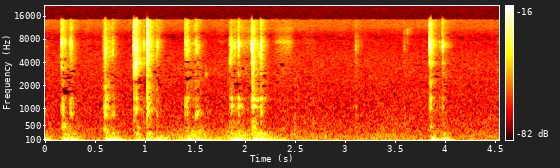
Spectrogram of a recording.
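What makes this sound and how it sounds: Fingertips with white-painted nails type on a slim wireless keyboard with black plastic keys in a grey metal-look frame, which lies on a wooden table. Soft, quick clicking taps with a bright edge and a dull low thump come in an uneven run over about two seconds. After a quiet pause, one last short cluster of taps follows.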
